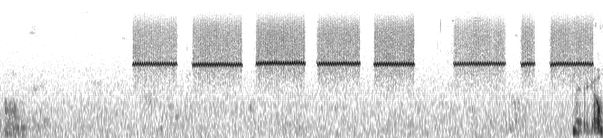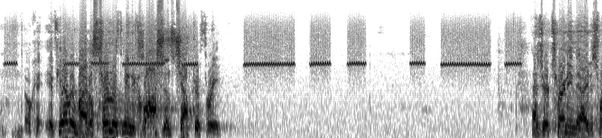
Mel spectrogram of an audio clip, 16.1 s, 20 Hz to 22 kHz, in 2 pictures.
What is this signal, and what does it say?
Morse code, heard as a whistle, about 6 wpm. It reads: 0CFDR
